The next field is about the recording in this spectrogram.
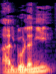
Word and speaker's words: algolagnie: Et enfin, Algolani, qui s'écrit comme ça se prononce, A-L-G-O-L-A-G-N-I-E.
